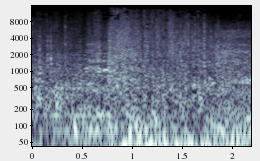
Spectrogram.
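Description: Loud action-drama soundtrack: a deep booming hit and a dense, rushing swell of sound effects over dramatic music.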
